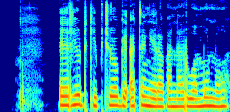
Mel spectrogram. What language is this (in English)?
Kikuyu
